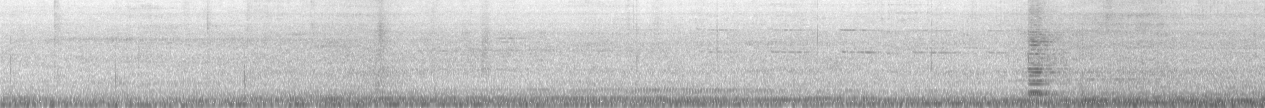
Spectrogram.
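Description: A steady low engine rumble runs throughout, and a vehicle horn gives one short toot about ten seconds in.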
